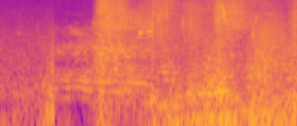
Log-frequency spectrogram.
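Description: Lightsabers clash and crackle in a fight.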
